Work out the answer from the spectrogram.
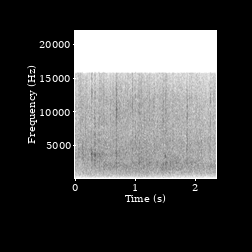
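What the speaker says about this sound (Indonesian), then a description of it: "Tepuk tangan bagi Allah kita." A church congregation applauds during a worship service, a dense, continuous wash of clapping at moderate loudness with no talk over it.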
